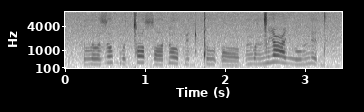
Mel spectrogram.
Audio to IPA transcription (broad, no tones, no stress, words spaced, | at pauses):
lʊ zobʊǀo sˤy ɗoɓyd ǃu ʔo | ŋoŋ͡ǀiʕi ɦuŋɪd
